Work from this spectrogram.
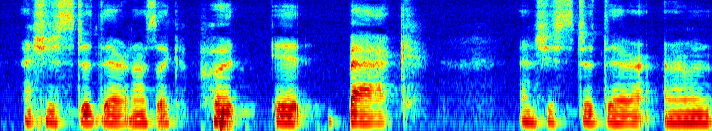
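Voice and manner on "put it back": play-acted mean, harsh, unfriendly, not-nice tone. Retelling telling Poppy to put the shirt back: imitating a not nice voice. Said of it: "in a not nice voice".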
